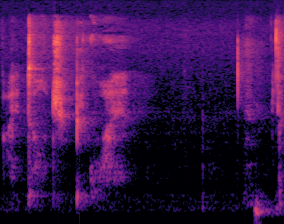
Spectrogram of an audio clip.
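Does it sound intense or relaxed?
relaxed. It is said in a relaxed, slack way.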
